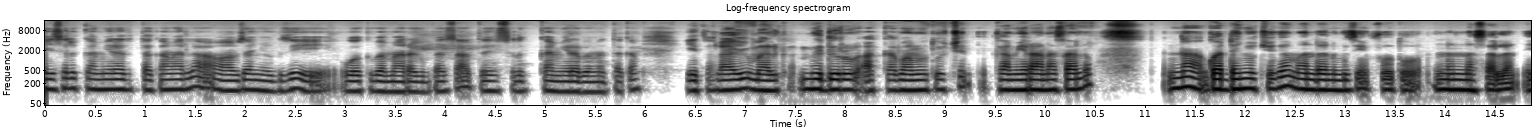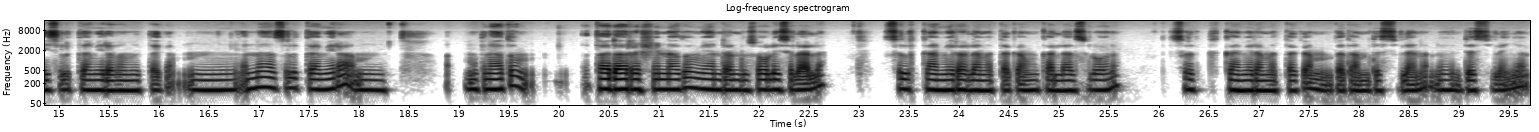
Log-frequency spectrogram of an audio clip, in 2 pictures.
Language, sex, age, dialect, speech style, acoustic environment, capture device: Amharic, male, 25-34, Ethiopia - Gojjam, focused, silence, mobile / Linux / Chrome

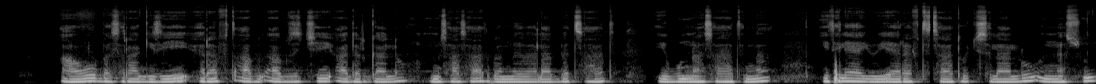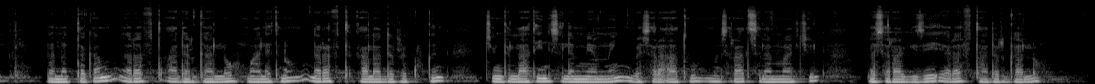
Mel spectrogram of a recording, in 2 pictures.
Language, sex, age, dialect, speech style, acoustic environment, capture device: Amharic, male, 25-34, Ethiopia - Addis Ababa, happy; focused, appliances, mobile / Linux / Chrome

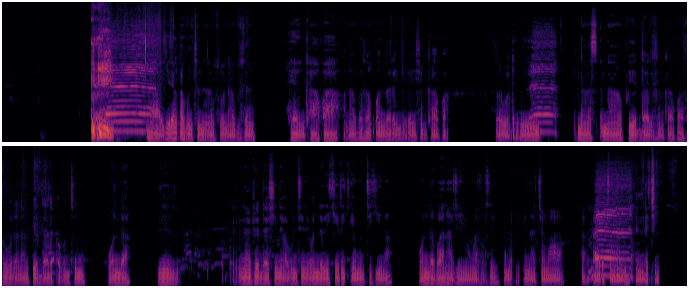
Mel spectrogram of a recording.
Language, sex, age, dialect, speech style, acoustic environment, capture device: Hausa, male, 18-24, Nigeria - Kano, focused, nature, mobile / Linux / Chrome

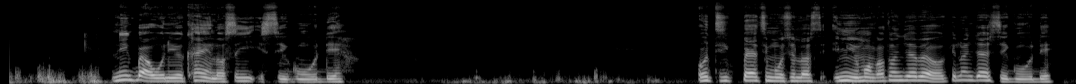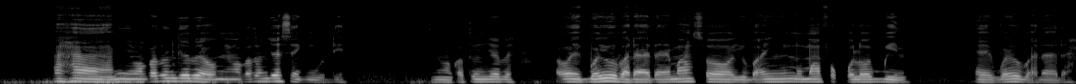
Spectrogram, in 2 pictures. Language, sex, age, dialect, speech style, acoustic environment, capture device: Yoruba, male, 25-34, Nigeria - Ibadan, happy; relaxed; focused, nature; silence, mobile / Linux / Chrome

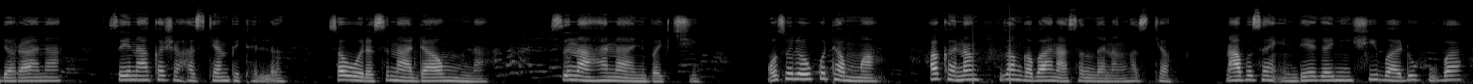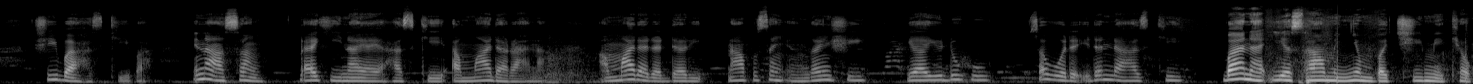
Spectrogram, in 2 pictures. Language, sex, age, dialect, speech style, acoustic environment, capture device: Hausa, female, 25-34, Nigeria - Kano, happy; excited, people talking, mobile / Linux / Chrome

